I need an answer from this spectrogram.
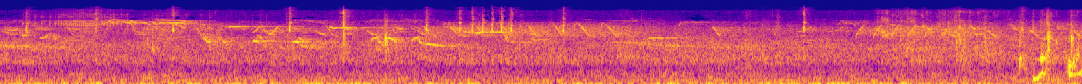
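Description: Faint birdsong: several birds chirping with short calls that rise and fall, over quiet outdoor hiss.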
